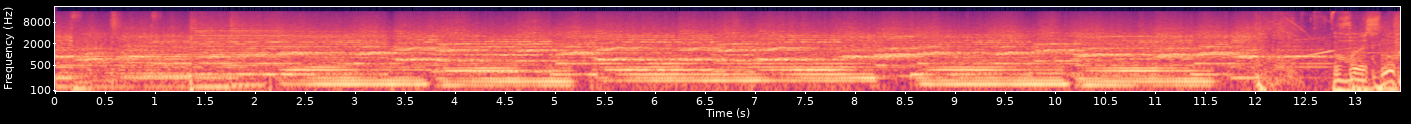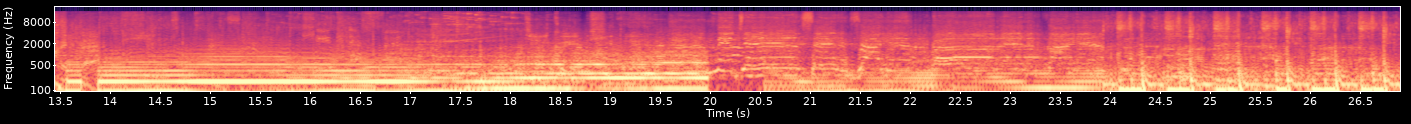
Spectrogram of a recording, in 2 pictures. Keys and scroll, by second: 20.3 Page_Down.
